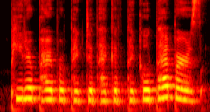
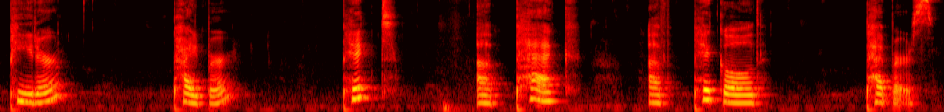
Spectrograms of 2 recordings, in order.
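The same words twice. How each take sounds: First: It is said as fast as possible. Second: It is said slowly, word by word.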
